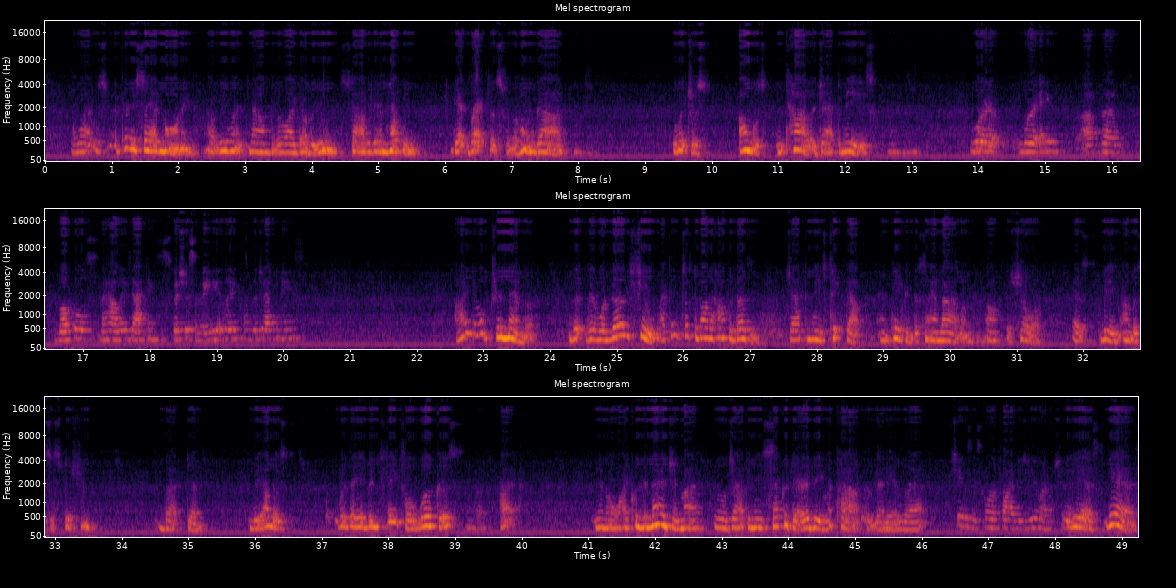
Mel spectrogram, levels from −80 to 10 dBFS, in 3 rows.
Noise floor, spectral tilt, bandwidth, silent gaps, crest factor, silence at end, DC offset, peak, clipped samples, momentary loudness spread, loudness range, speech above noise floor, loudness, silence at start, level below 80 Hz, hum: -48 dBFS; -7.5 dB/octave; over 20 kHz; none; 20 dB; 0 s; under 0.1%; -8 dBFS; under 0.1%; 19 LU; 9 LU; 22 dB; -26 LUFS; 0 s; -56 dBFS; none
